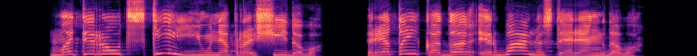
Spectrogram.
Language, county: Lithuanian, Vilnius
